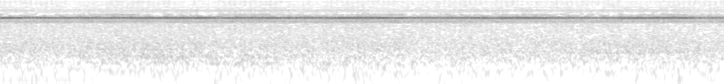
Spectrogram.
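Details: Insect calling as a relaxing nature background: a steady, high, continuous buzzing trill held at one pitch throughout, with a faint upper overtone and a soft hiss of background noise.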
